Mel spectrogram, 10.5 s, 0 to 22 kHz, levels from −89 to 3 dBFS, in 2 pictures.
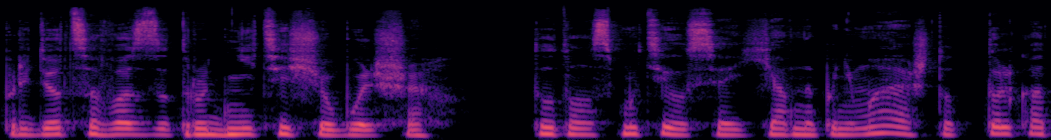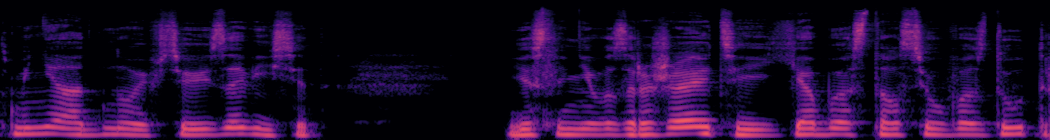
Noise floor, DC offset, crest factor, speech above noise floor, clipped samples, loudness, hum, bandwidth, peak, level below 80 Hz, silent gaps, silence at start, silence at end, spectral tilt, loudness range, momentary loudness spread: -75 dBFS; under 0.1%; 16 dB; 38 dB; under 0.1%; -37 LUFS; none; 17.5 kHz; -20 dBFS; -80 dBFS; none; 0.05 s; 0 s; -5 dB/octave; 3 LU; 6 LU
